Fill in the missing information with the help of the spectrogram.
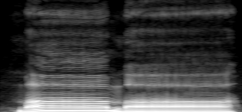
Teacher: On pronouncing the first syllable ma, this syllable will be vocalized in a very high and acute manner. On vocalizing the second syllable ma, it will be vocalized in a very low manner.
